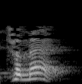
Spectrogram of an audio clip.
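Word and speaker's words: tome (τιμή): It's spelled that way. T-I-M-E, but in Greek. But in Greek, it is pronunciated tome.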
